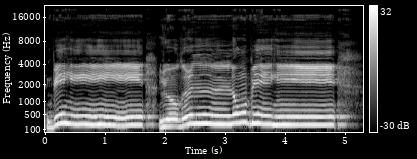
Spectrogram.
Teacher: हा के नीचे खड़ी ज़ेर है, थोड़ा सा इसको लंबा पढ़ेंगे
